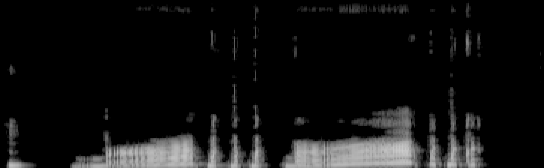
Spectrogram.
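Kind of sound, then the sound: vocal imitation, person imitating a chicken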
